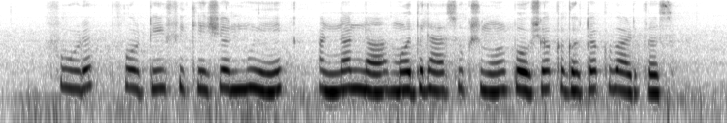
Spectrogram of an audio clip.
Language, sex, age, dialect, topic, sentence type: Marathi, female, 25-30, Northern Konkan, agriculture, statement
